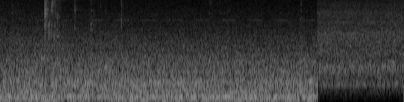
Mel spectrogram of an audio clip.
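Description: A steady low hum with hiss that cuts off abruptly about one and a half seconds in, leaving only a thin hiss.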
